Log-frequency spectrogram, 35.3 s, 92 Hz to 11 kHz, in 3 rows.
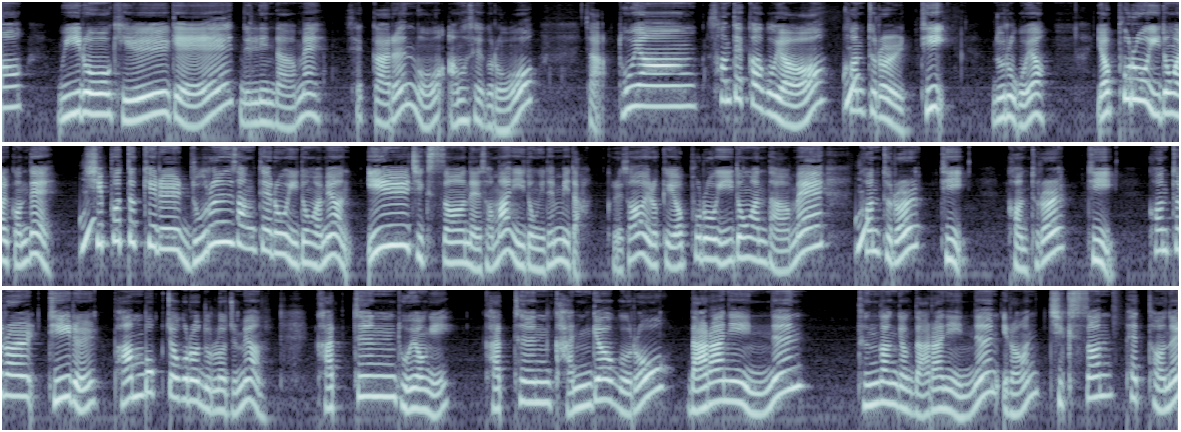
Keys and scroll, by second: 9.1 super+d, 21.1 super+d, 22.6 super+d, 24.0 super+d, 25.5 super+d.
